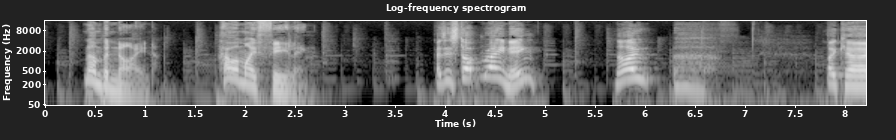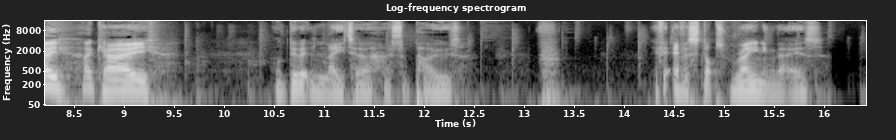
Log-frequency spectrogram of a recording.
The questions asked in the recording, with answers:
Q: How am I feeling?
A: I'm feeling fed up.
